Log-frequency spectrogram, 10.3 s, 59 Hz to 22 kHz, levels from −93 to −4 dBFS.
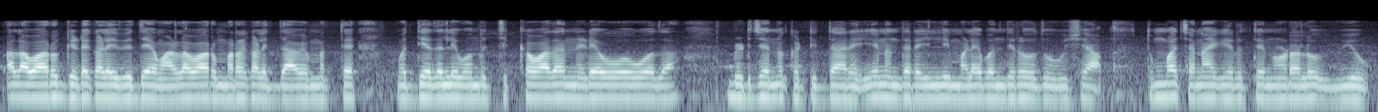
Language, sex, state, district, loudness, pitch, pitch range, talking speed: Kannada, male, Karnataka, Shimoga, -18 LUFS, 125 Hz, 120-125 Hz, 120 wpm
